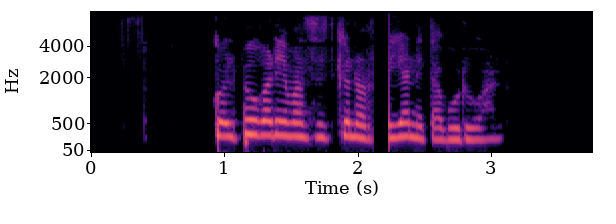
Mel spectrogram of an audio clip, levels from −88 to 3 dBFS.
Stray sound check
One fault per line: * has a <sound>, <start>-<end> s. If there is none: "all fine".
* has a dropout, 2.1-2.2 s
